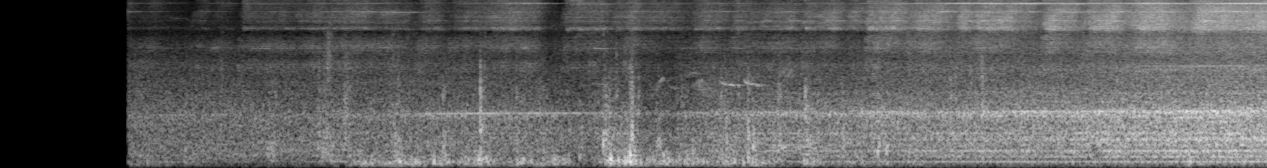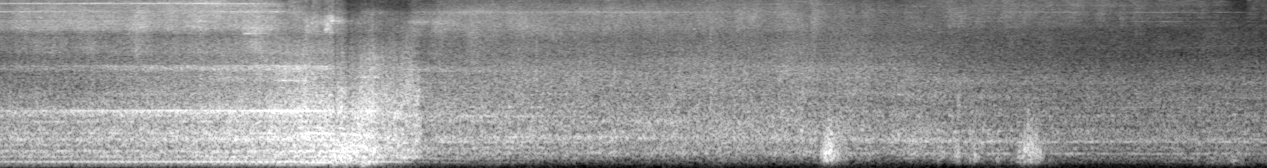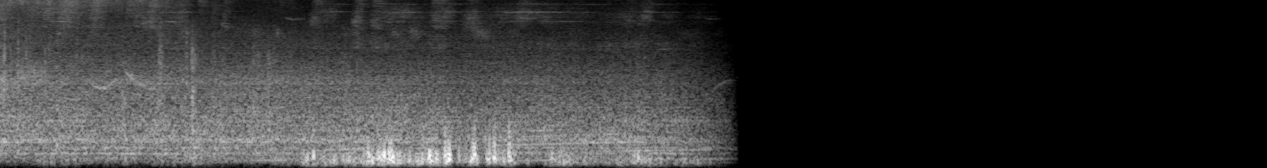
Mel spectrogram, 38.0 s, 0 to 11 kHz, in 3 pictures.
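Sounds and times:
thin high ringing: 0:01.4 - 0:26.9
wagons rolling on rails: 0:01.8 - 0:29.3
diesel locomotive engine thrashing: 0:02.6 - 0:29.8.

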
